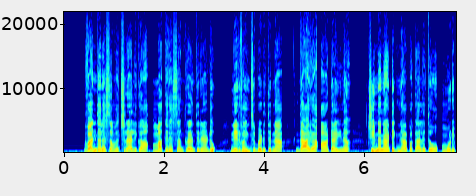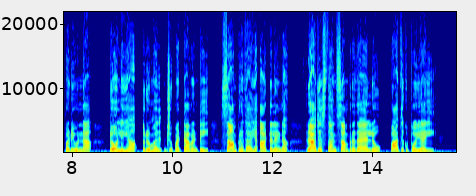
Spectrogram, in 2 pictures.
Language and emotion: Telugu, neutral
